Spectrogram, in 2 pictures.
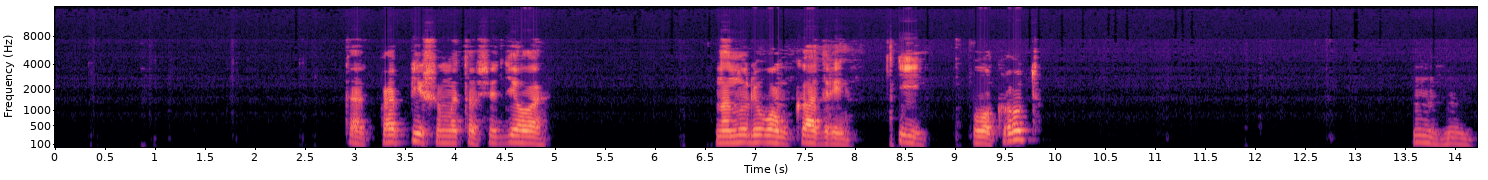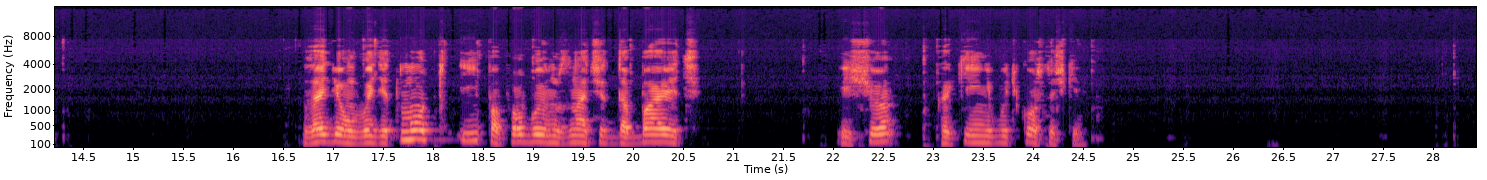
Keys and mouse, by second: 0.9 middle click, 2.4 click, 4.5-6.3 drag, 12.8-14.5 middle drag, 16.5-17.5 drag, 18.5 middle click, 20.0 click, 24.3 middle click, 28.0 click.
